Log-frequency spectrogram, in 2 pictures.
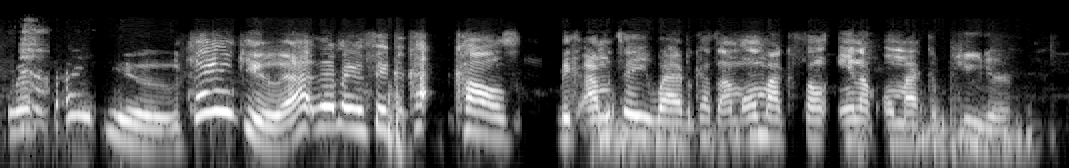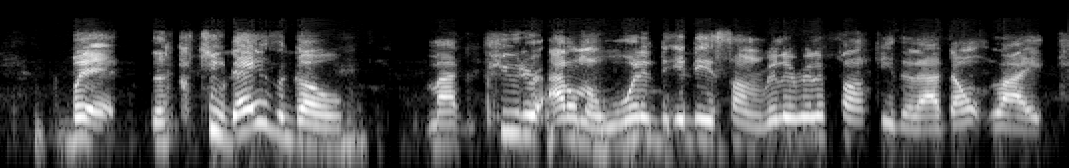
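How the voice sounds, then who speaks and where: A man's voice: sits high, big pitch swings, a little fast, darkish tone. A man in his twenties chatting on a video call from his phone, rambling and correcting himself as he goes. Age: 20s. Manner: rambling, self-correcting, upbeat. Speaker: program participant. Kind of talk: casual video call chat. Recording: dull phone audio with faint noise.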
